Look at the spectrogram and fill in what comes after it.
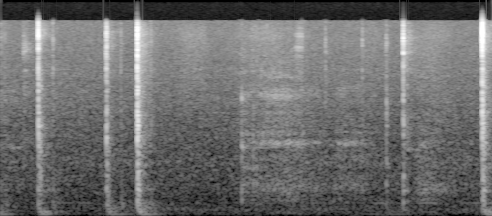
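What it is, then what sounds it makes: Plastic laptop keyboard being typed on. Fingertips type on the dark plastic keys of an HP laptop keyboard, producing five short, bright clicks spaced unevenly across the clip. Each keystroke snaps and dies away almost at once, with faint softer key sounds and a low, quiet background between them.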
